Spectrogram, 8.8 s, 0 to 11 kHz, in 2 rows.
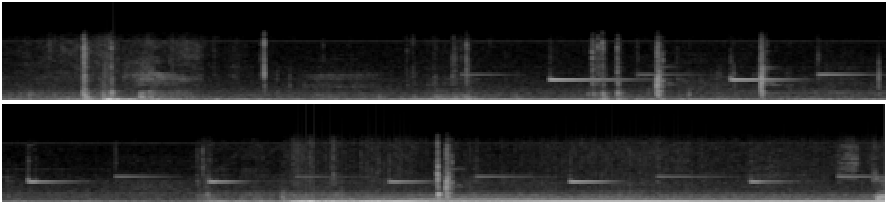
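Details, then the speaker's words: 2001 Hyundai Elantra after a starter replacement, started in cold weather: door chime, then a short crank and the engine catches at once, settling into a smooth, even idle with no check engine light. Normal start and idle. "right up runs good and the motor sounds good no check engine light"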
